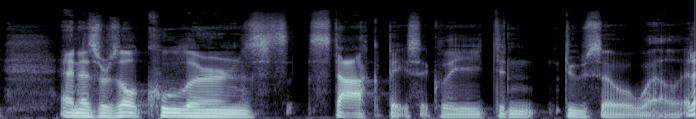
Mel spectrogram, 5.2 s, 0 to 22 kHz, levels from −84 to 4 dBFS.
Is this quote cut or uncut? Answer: uncut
